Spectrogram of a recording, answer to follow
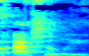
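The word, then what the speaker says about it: Ashalee: So Ashley. So it's kind of like a fancy way of saying Ashley.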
